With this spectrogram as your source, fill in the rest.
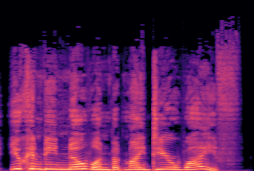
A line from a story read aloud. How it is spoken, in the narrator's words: the king could not restrain himself, cried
